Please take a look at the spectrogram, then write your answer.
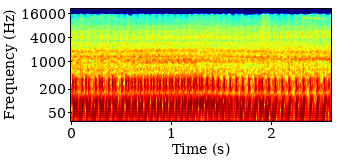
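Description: An Aprilia RSV Mille motorcycle engine catches and settles into a loud, close, steady idle with a lumpy, pulsing beat and some mechanical clatter, and no voices over it.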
